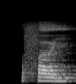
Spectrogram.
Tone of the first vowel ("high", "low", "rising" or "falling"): low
